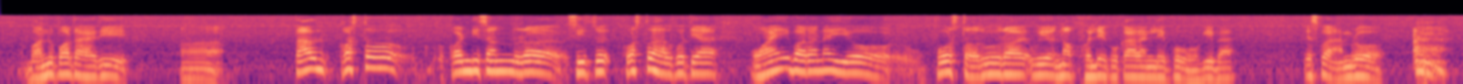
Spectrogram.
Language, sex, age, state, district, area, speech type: Nepali, male, 45-60, West Bengal, Kalimpong, rural, spontaneous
